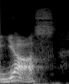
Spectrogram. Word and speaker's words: Yas: again you also had yas which made landfall in the balasore region of urisa cyclone originated from the bay of bengal yas obviously pronounces ya's got its name from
